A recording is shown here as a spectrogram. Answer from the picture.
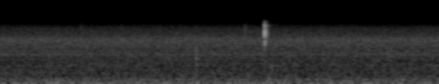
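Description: A single short click of a computer keyboard key a little past halfway, over faint steady hiss.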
